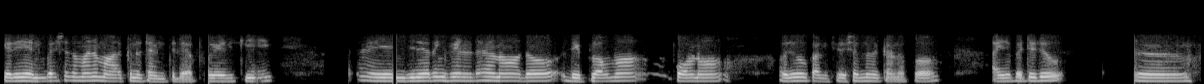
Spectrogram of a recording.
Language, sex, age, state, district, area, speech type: Malayalam, male, 18-30, Kerala, Thrissur, rural, conversation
